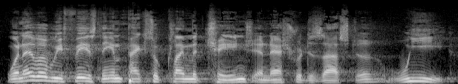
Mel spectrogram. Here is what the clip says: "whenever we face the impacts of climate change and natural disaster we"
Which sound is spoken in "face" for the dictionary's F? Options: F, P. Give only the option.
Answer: F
